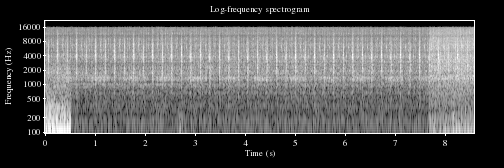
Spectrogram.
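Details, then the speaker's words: Kia engine, warm idle after valve lifter quieting treatment: quiet idle with light, fast, even ticking from the GDI high-pressure fuel pump, which is normal; lifters now silent, no lifter tap. "You are hearing a little bit of a ticking, but that's the GDI fuel pump on the Kia that makes that noise."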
